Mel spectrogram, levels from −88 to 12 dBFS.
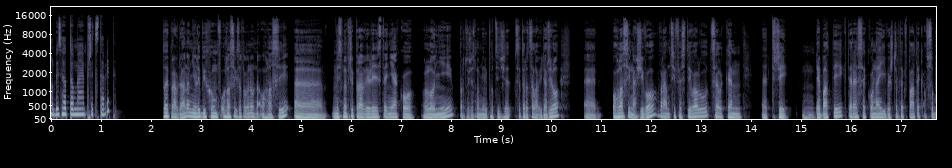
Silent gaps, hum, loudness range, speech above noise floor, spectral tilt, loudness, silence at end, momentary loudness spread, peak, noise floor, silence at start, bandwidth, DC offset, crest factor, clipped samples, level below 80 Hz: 1.49-2.24 s, 10.52-10.63 s, 11.11-11.24 s, 14.11-14.21 s; none; 3 LU; over 63 dB; -6.5 dB/octave; -28 LUFS; 0 s; 8 LU; -8 dBFS; under -90 dBFS; 0 s; 15.5 kHz; under 0.1%; 18 dB; under 0.1%; -54 dBFS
